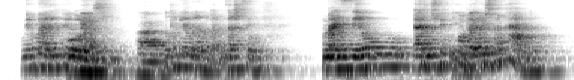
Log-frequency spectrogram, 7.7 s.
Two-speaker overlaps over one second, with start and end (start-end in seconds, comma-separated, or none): none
